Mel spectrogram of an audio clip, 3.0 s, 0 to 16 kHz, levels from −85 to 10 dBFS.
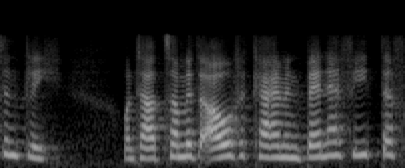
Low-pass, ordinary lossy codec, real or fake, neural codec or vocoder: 7.2 kHz; none; fake; codec, 16 kHz, 0.2 kbps, FocalCodec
